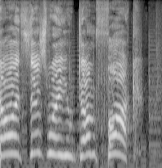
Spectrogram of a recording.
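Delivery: very high, drawn-out shrieking scream. Solving a puzzle, imagining a viewer yelling the answer: imitating a viewer screaming. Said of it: "on the screen just screaming at me".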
